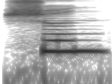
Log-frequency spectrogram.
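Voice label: "shun" Mandarin Chinese, first tone, pronunciation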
